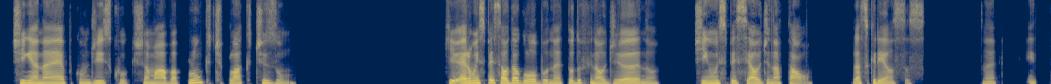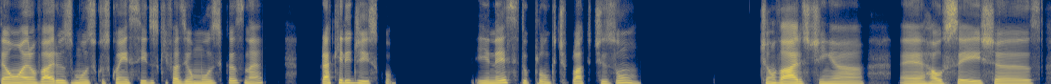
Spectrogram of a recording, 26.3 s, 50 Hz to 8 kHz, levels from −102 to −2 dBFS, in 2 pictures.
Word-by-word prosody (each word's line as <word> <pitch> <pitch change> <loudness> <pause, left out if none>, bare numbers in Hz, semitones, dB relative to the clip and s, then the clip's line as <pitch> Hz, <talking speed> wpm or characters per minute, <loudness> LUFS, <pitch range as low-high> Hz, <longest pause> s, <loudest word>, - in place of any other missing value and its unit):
tinha 205 -3 +2
na 175 -1 +2
época, 185 -2 0
um 165 - -2
disco 180 -4 -4
que - - -17
chamava 170 -1 +1
Plunct 225 +1 -1
Plact 205 +1 -1
Zum 165 -8 -6 2.0
que 205 - +3
era 195 +2 +6
um 215 - +4
especial 220 -1 +4
da 215 +1 +4
Globo, 175 -6 0
né, 155 0 -2
todo 195 +3 -2
final 170 -5 -2
de 165 0 -6
ano 170 -3 0 0.5
tinha 190 0 0
um 195 - +1
especial 185 -2 +1
de 175 - -6
Natal, 180 -2 -2 0.5
para 170 - 0
as 175 - -4
crianças, 170 -9 -4 0.8
né, 155 -1 -6 0.4
então 185 +3 0
eram 180 0 +4
vários 180 +2 +4
músicos 185 -1 -3
conhecidos 185 +1 -3
que - - -17
faziam 180 -3 0
músicas, 185 +5 -2
né, 185 +1 -2 0.7
para 185 - +7
aquele 210 +2 0
disco. 180 -6 -3 1.0
E 185 +1 -2
nesse 220 +5 +1
do 195 - -3
Plunct 180 0 -6
Plact 170 0 -1
Zum 200 +2 -3 1.5
tinham 180 -1 -1
vários, 180 -2 +7
tinha, 155 -3 -3 0.4
eh, 155 0 0
Raul 155 0 +2
Seixas, 160 -1 0
180 Hz, 125 wpm, -24 LUFS, 165-195 Hz, 2.0 s, para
